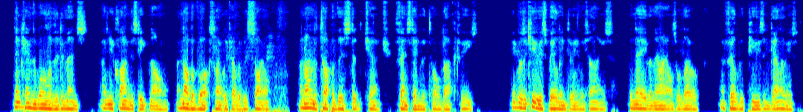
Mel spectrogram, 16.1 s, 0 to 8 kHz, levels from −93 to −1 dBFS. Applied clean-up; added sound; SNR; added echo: neural mask model Resemble Enhance denoiser.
